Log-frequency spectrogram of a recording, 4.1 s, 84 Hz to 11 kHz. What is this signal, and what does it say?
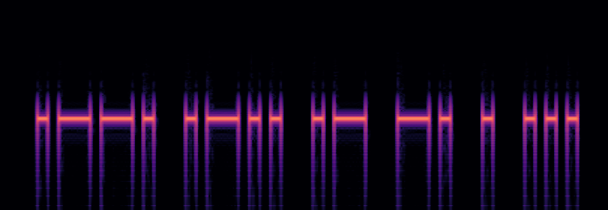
Morse code, heard as a keyed tone, about 17 wpm, 700 Hz. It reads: PLANES
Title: Pangram Challenge v2 - 17wpm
